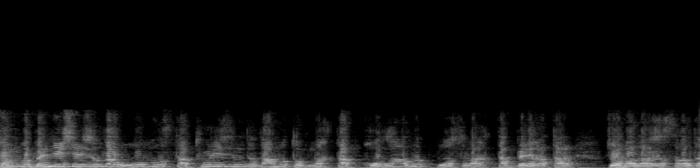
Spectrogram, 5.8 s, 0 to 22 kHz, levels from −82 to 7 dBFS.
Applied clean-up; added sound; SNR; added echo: none; none; none; reverberation time 0.2 s.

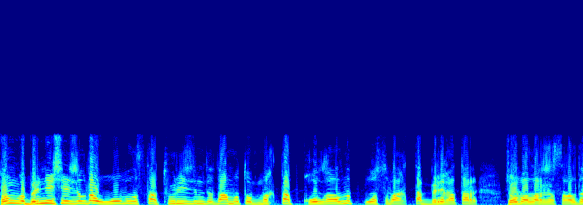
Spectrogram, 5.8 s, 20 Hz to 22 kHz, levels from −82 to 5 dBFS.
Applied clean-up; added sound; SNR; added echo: none; none; none; none.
